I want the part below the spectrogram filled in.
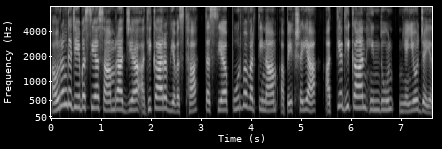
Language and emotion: Sanskrit, neutral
